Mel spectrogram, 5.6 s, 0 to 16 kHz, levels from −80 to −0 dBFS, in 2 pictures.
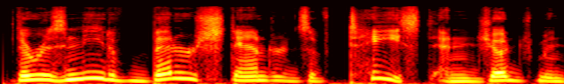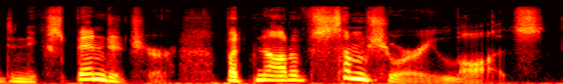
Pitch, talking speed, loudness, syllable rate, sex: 165 Hz, 180 wpm, -17 LUFS, 5.5 syllables/s, male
